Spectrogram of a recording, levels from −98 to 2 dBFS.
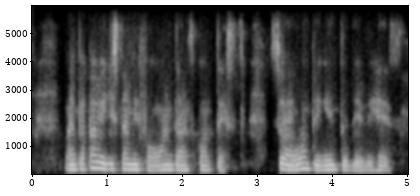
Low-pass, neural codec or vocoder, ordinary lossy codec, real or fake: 5.4 kHz; none; Opus, 16 kbps; real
